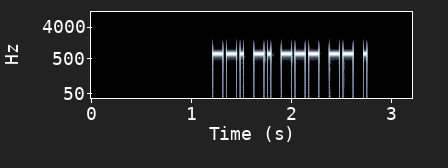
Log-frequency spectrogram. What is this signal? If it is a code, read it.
Morse code, heard as a keyed tone, about 35 wpm, 700 Hz. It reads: GNOME
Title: Multi-letter Phonemes Repeated 3x 35wpm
